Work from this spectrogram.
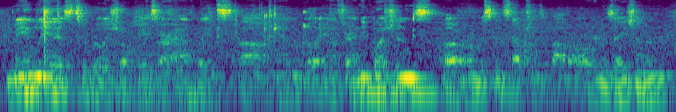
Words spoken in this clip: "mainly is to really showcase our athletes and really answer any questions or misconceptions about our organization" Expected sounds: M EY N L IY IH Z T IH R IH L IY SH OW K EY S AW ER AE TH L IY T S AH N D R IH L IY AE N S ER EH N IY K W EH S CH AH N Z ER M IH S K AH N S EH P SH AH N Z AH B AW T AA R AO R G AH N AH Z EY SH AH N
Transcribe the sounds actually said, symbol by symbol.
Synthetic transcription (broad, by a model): M EY N L IY IH Z T IH R IH L IY SH OW K EY S AW ER AE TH L IY T S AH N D R IH L IY AE N S ER EH N IY K W EH S CH AH N Z ER M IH S K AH N S EH P SH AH N Z AH B AW T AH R AO R G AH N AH Z EY SH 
